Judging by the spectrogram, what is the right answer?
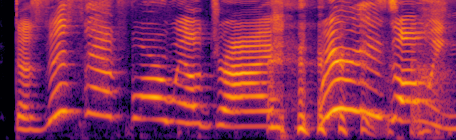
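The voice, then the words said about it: Impression of Home Alone neighbor kid. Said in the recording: “that like neighbor Potter. Kid that comes over in Home Alone where he's like ... I thought that was a pretty good impression for me not remembering.”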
